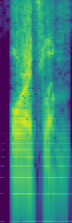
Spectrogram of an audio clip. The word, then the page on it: oriflamme: American English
